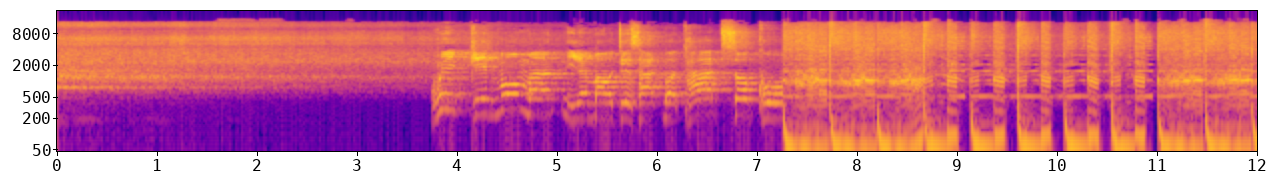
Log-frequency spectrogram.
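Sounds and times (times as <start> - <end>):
electro house music: 0.0 - 12.0.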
